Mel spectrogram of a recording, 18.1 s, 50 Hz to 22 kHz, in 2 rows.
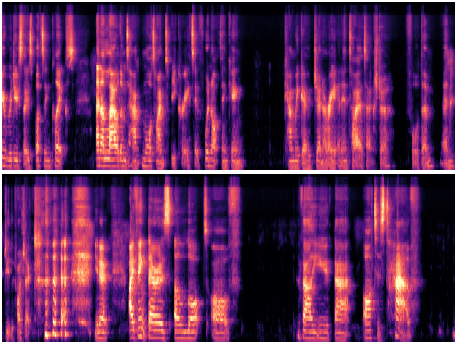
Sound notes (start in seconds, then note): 9.9 laughs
